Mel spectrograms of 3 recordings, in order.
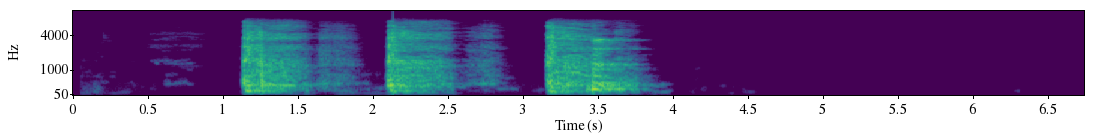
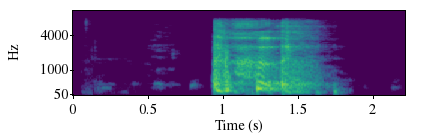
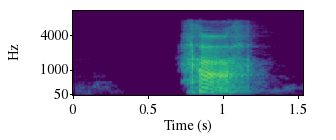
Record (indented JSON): {
  "three_cough_length": "6.7 s",
  "three_cough_amplitude": 25108,
  "three_cough_signal_mean_std_ratio": 0.33,
  "cough_length": "2.2 s",
  "cough_amplitude": 25304,
  "cough_signal_mean_std_ratio": 0.4,
  "exhalation_length": "1.5 s",
  "exhalation_amplitude": 25314,
  "exhalation_signal_mean_std_ratio": 0.35,
  "survey_phase": "beta (2021-08-13 to 2022-03-07)",
  "age": "45-64",
  "gender": "Male",
  "wearing_mask": "No",
  "symptom_cough_any": true,
  "symptom_new_continuous_cough": true,
  "symptom_fatigue": true,
  "symptom_onset": "5 days",
  "smoker_status": "Never smoked",
  "respiratory_condition_asthma": false,
  "respiratory_condition_other": false,
  "recruitment_source": "Test and Trace",
  "submission_delay": "2 days",
  "covid_test_result": "Positive",
  "covid_test_method": "RT-qPCR",
  "covid_ct_value": 18.1,
  "covid_ct_gene": "N gene"
}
